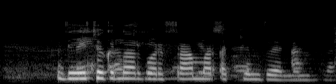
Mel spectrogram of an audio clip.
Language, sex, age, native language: Icelandic, female, 18-19, Icelandic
